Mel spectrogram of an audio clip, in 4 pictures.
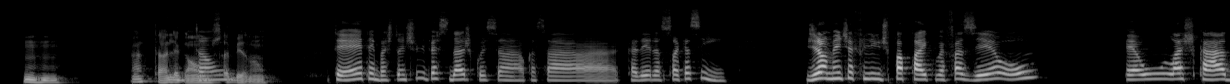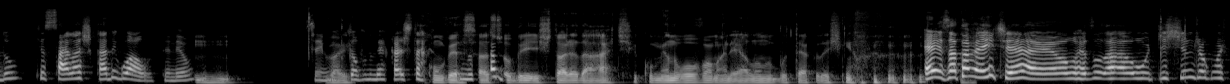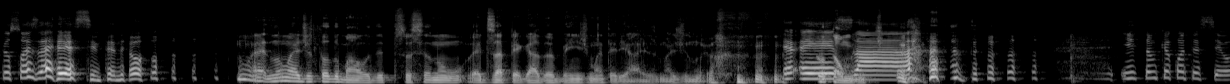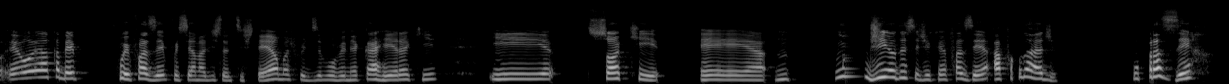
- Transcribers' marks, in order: tapping; laugh; unintelligible speech; laugh; other background noise; laughing while speaking: "exato"; laugh
- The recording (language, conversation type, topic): Portuguese, advice, Como posso trocar de carreira sem garantias?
